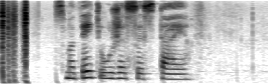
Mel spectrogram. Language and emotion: Russian, neutral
